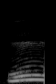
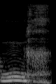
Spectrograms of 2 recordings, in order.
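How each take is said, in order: First: The g blends into a nasal ng sound. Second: The g is pronounced as a hard sound. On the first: The speaker calls it right. "It's now pronounced ng" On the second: The speaker calls it wrong. "it's not ng. You don't pronounce it a hard g"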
